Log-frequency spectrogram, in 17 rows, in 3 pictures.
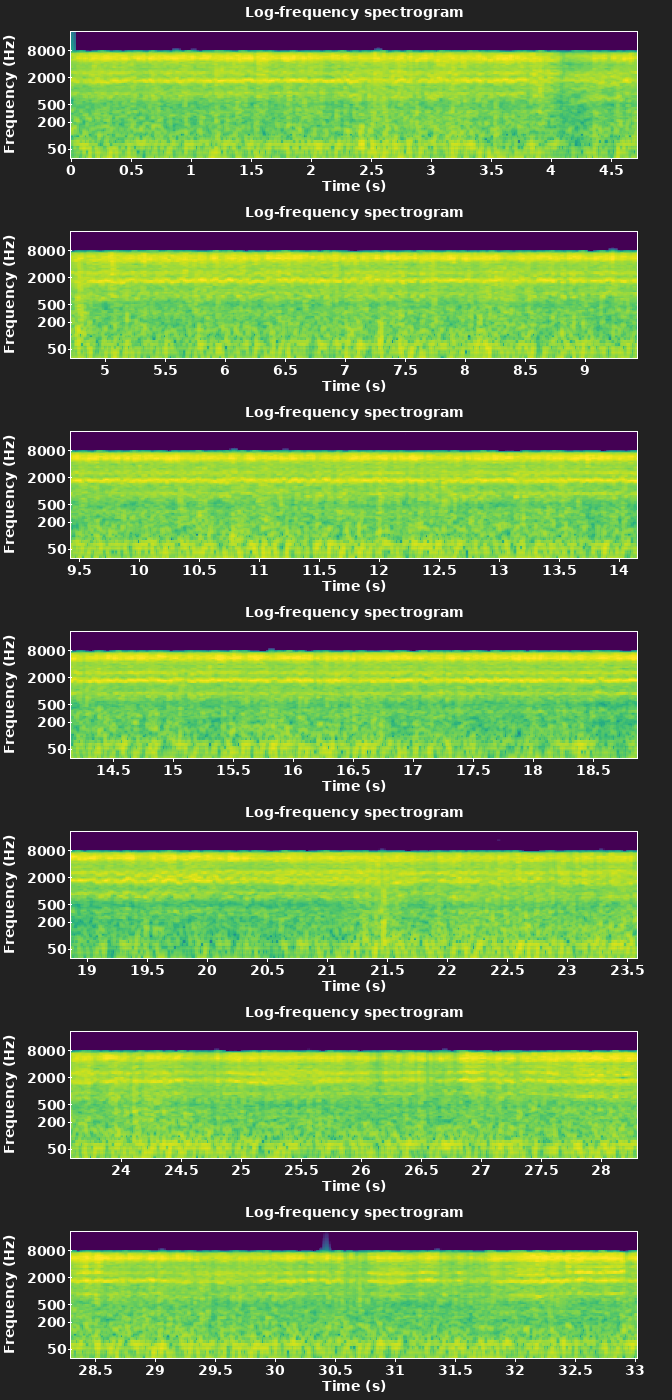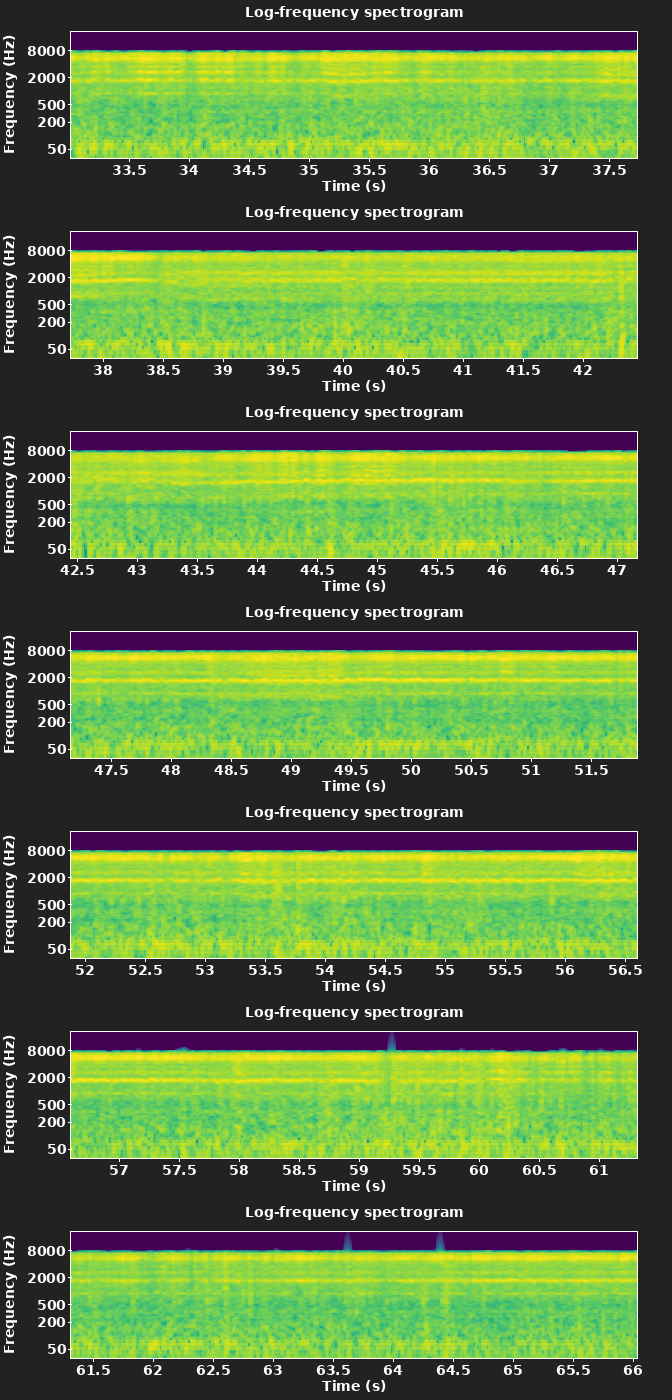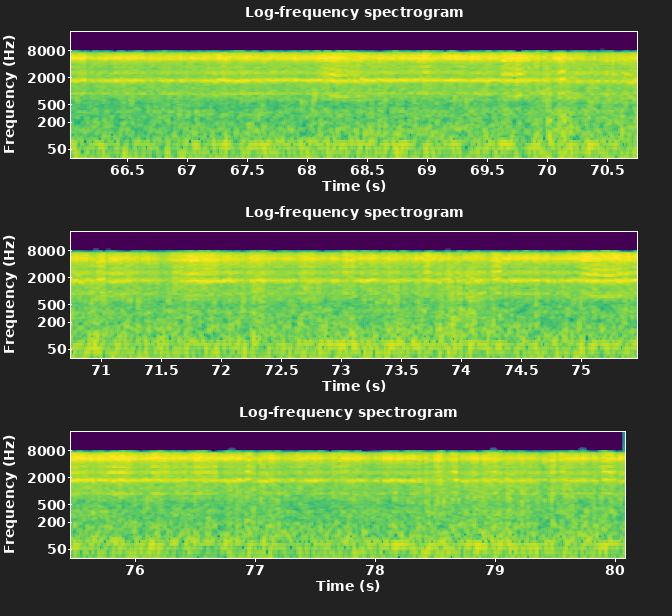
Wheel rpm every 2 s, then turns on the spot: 220, 210, 180, 210, 220, 230, 230, 240, 230, 230, 230, 210, 230, 230, 220, 230, 230, 230, 230, 210, 190, 200, 220, 230, 220, 230, 230, 220, 220, 220, 230, 230, 230, 230, 230, 230, 230, 230, 240, 230.
none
